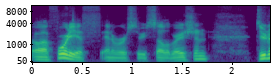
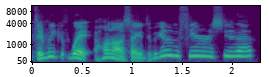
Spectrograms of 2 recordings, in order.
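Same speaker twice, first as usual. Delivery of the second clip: sudden doubt; 12 semitones higher, 6 dB quieter, faster than usual. Real, not acted. Suddenly questioning memory.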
